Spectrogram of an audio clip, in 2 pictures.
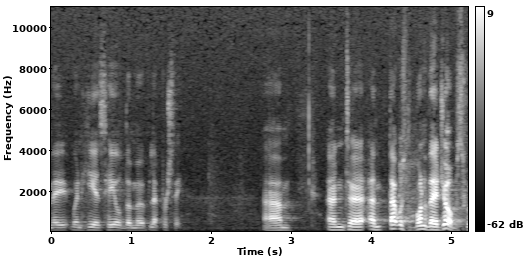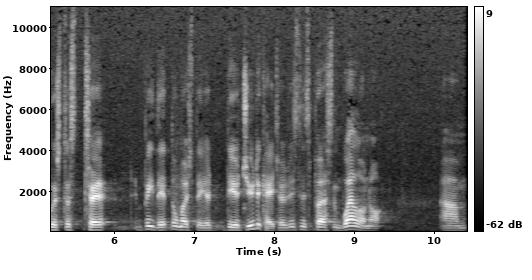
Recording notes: on 30th October 2022 at King's Church, Cockermouth, as an audio file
